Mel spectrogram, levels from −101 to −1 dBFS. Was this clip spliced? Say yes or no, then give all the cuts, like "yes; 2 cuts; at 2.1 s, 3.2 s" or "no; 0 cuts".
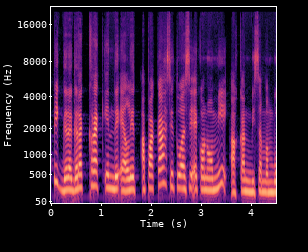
yes; 2 cuts; at 1.7 s, 3.6 s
